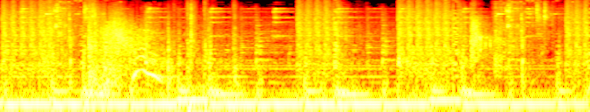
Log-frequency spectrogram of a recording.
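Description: Rapid gunfire in a Kurtlar Vadisi TV scene, loud bursts and crashes over a constant droning score, with voices briefly heard among the shots.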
